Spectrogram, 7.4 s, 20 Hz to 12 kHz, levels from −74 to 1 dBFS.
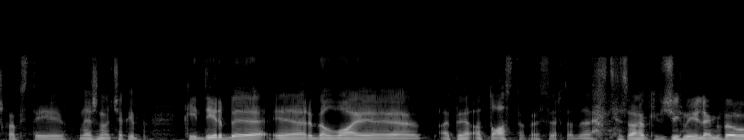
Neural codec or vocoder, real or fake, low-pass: codec, 16 kHz, 4 kbps, X-Codec, HuBERT features, trained on general audio; fake; 7.2 kHz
